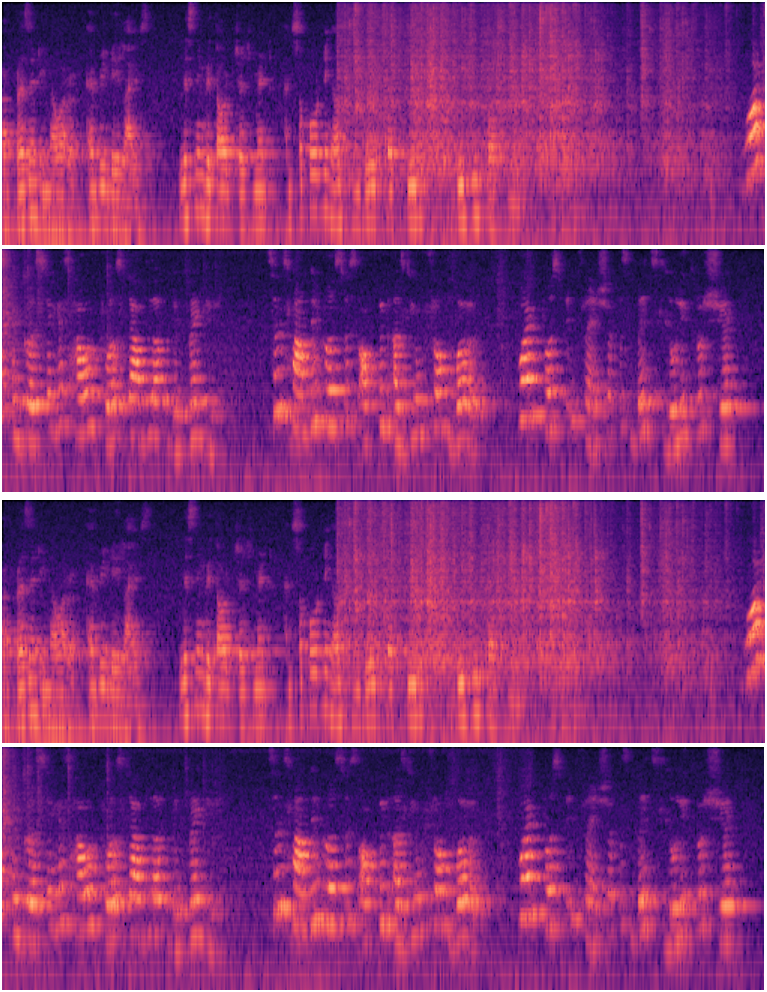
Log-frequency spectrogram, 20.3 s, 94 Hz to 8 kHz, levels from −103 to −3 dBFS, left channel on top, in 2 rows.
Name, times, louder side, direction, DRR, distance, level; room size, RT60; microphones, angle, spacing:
voice 1, 0.0-1.9 2.4-5.6 6.0-6.9, left 2 dB, 10° left, 4 dB, 0.3 m, -34 dB
sound 1, 4.4-11.2 11.5-11.8 12.6-13.1 15.2-16.8 17.2-17.3, right 1 dB, 15° right, 1.2 m, -40 dB
voice 2, 9.9-13.0 13.8-16.5 17.0-18.4 18.6-19.9, left 1 dB, 35° left, 3 dB, 1.0 m, -29 dB
8.7 x 3.5 x 3.2 m, 0.66 s
head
